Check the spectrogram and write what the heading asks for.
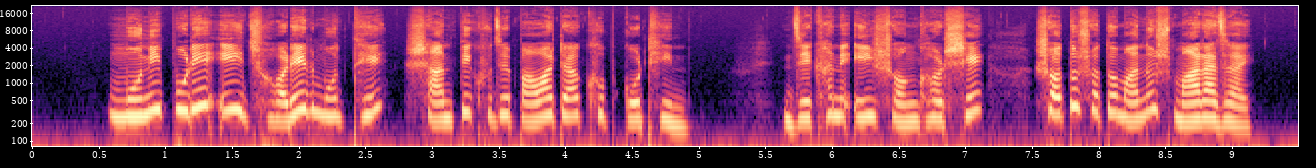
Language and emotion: Bengali, sad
